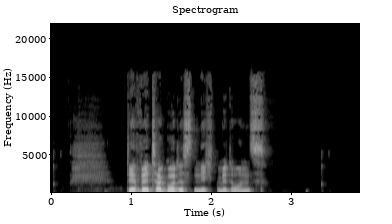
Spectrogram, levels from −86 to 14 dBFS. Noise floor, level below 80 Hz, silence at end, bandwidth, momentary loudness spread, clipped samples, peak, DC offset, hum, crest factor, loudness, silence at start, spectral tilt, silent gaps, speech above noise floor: -66 dBFS; -70 dBFS; 1.2 s; 16 kHz; 17 LU; under 0.1%; -2 dBFS; under 0.1%; none; 22 dB; -20 LUFS; 0.3 s; -3.5 dB/octave; none; 47 dB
